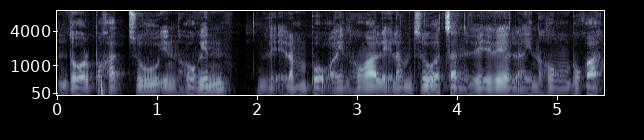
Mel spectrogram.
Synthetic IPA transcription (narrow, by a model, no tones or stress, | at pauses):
dɔːrpɐkʰɐt̪̚t͡suːʔinɦɔŋin | lɛ̰ʔlɐmpɔʔɐinɦɔŋalɛ̰ʔlɐmt͡suːʔɐt͡sɐnvɛvɛlʔɐ̰ʔinɦɔŋbɔka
